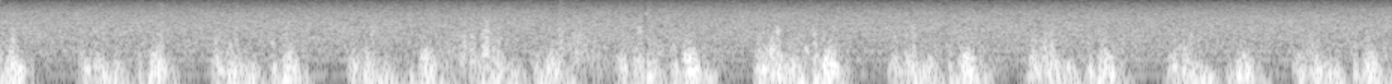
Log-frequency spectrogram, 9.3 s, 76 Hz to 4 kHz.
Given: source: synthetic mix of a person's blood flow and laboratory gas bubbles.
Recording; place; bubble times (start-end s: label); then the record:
Doppler ultrasound of blood flow; precordium
1.00-1.11 s: bubbles
3.71-3.81 s: bubbles
4.24-4.44 s: bubbles
From the record:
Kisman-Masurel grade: 121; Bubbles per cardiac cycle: 1 to 2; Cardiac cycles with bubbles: 10 to 50%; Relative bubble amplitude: barely perceptible (0.100 to 0.250); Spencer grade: 2 (many but less than half of the cardiac periods contain bubble signals, singularly or in groups); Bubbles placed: anywhere in the cardiac cycle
